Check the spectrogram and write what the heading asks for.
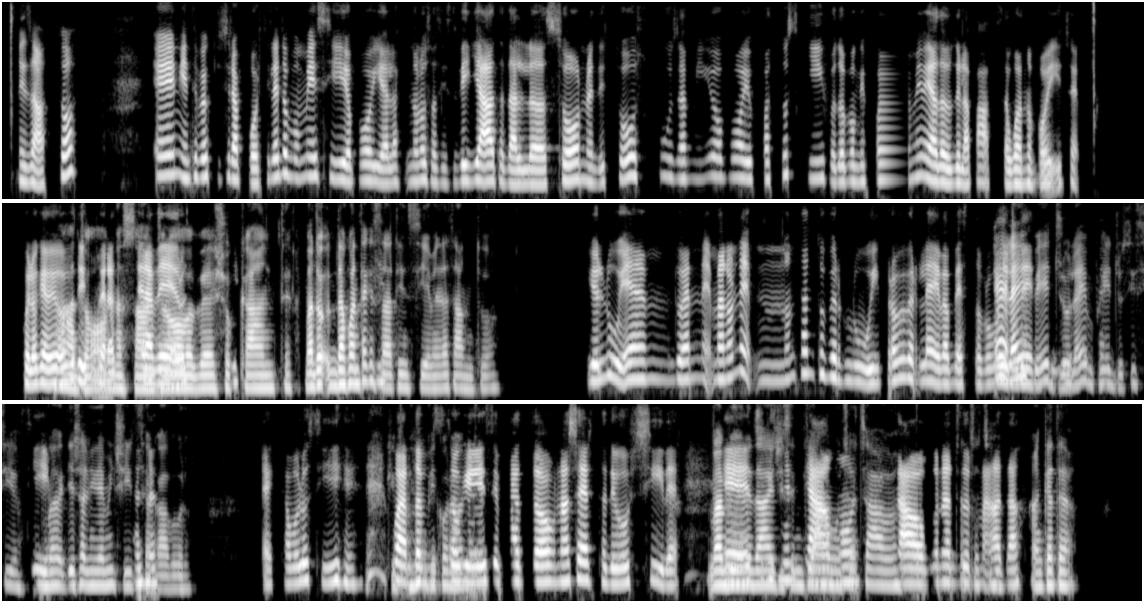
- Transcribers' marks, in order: distorted speech; "cioè" said as "ceh"; tsk; tapping; "proprio" said as "popo"; chuckle; chuckle
- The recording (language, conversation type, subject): Italian, unstructured, Perché è così difficile dire addio a una storia finita?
